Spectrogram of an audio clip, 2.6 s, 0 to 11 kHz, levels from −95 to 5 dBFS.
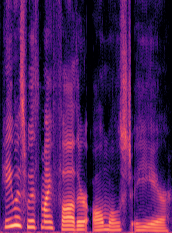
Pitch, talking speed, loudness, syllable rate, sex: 210 Hz, 185 wpm, -16 LUFS, 4.0 syllables/s, female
